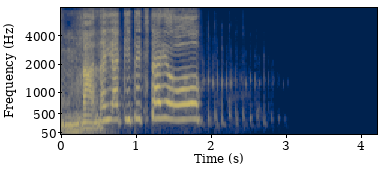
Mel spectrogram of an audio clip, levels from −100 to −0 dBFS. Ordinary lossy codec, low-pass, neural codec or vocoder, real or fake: none; none; codec, 16 kHz, 2 kbps, X-Codec, WavLM features, trained on Multilingual LibriSpeech; fake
